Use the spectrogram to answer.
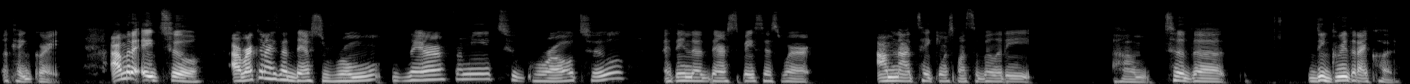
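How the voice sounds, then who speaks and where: A woman hosting a casual conversation, reflective and lively, laughing often. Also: deep voice, unhurried, dry recording. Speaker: podcast host and coach.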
